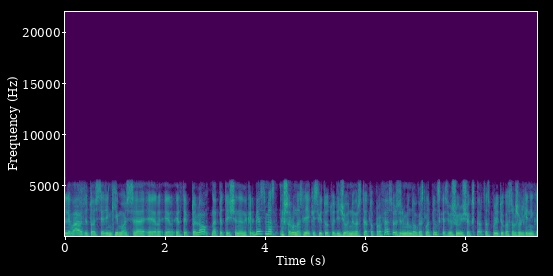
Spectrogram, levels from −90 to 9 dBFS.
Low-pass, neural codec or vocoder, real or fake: 5.4 kHz; none; real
